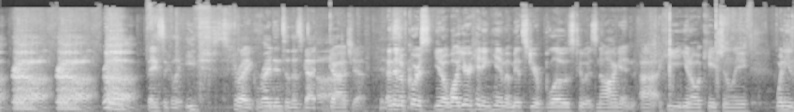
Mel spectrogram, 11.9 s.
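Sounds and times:
person imitating a fighter with loud tennis-style grunts: 0:00.0 - 0:02.2
speech: 0:02.2 - 0:11.9.

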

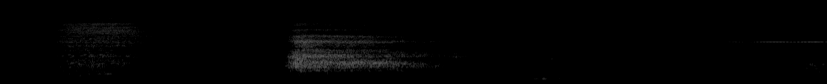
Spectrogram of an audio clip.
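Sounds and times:
deep breaths during a guided breathing exercise: 0:02.9 - 0:04.5.

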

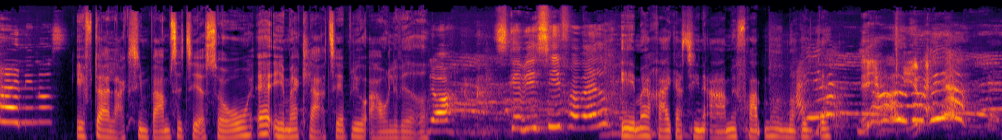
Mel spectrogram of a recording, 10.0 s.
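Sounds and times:
speech: 0:00.8 - 0:09.8
child crying: 0:04.3 - 0:05.9, 0:08.0 - 0:10.0.

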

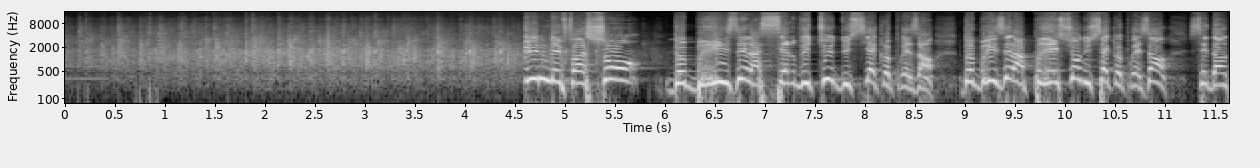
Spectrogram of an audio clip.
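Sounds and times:
French-speaking church congregation applauding during a sermon: 0:00.0 - 0:06.5
speech: 0:04.7 - 0:11.6.

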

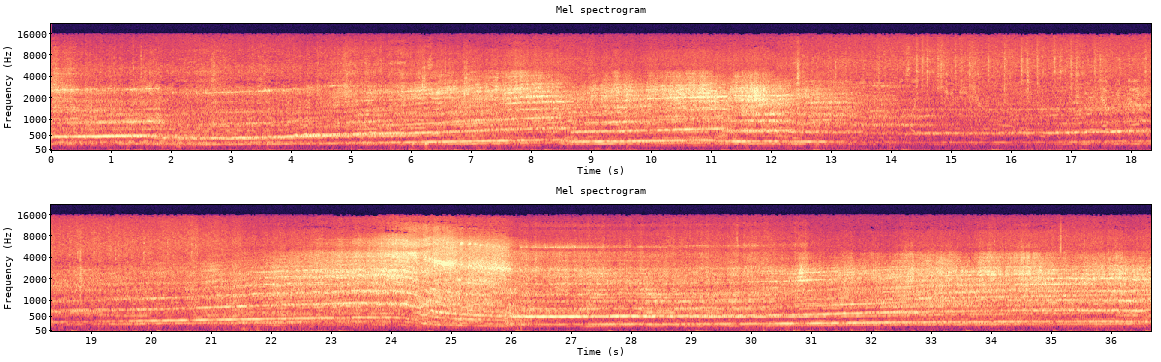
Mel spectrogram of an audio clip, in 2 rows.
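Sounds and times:
turbocharged race car engines roaring around the oval: 0:00.0 - 0:36.6.

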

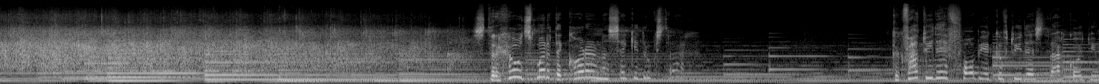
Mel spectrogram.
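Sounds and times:
audience clapping: 0:00.0 - 0:05.1
speech: 0:04.8 - 0:07.1, 0:08.9 - 0:10.9.

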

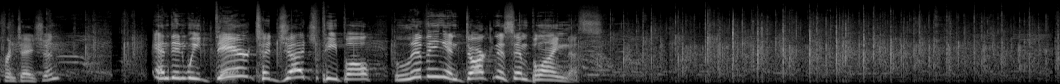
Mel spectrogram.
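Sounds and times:
speech: 0:00.0 - 0:00.9, 0:01.6 - 0:06.1
audience clapping: 0:00.0 - 0:10.5.

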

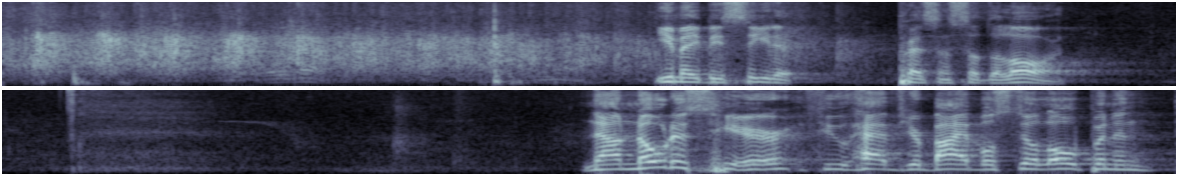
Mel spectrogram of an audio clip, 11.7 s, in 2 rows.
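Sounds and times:
audience applause: 0:00.0 - 0:04.3
speech: 0:03.3 - 0:05.4, 0:08.8 - 0:11.7.

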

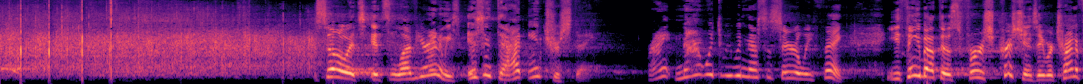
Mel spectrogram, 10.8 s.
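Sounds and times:
round of applause from a group: 0:00.0 - 0:03.8
speech: 0:03.2 - 0:10.8.

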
